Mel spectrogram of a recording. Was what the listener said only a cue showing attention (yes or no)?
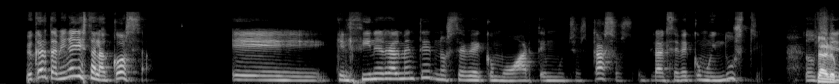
no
